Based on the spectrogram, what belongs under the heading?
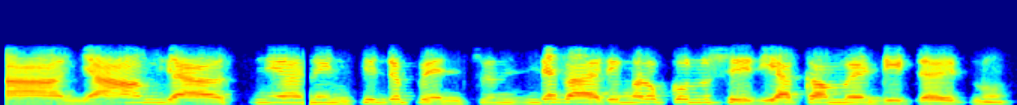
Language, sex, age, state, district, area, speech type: Malayalam, female, 60+, Kerala, Malappuram, rural, conversation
